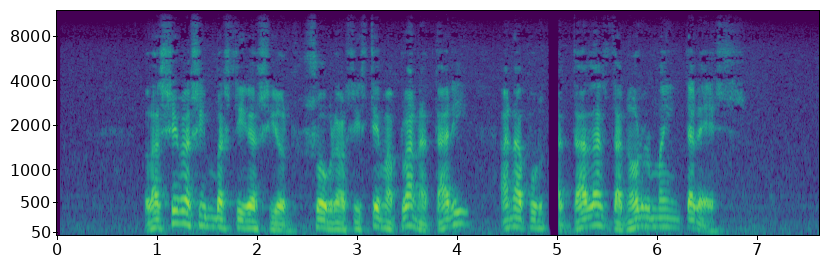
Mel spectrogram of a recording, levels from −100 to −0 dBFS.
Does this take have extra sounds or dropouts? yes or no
yes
